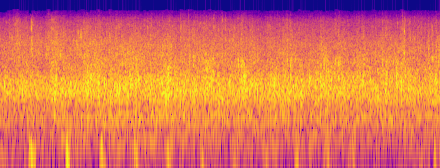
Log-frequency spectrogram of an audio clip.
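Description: Church congregation applauding together during a Korean Sunday sermon, a steady wash of many hands clapping at moderate distance with no voices over it.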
